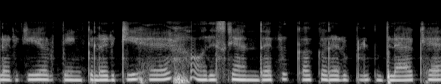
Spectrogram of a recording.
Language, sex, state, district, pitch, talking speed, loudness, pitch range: Hindi, female, Bihar, West Champaran, 210 Hz, 205 wpm, -18 LUFS, 205-220 Hz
